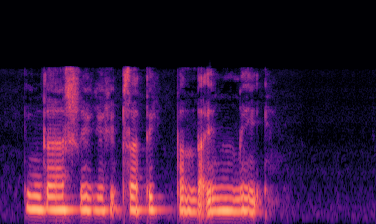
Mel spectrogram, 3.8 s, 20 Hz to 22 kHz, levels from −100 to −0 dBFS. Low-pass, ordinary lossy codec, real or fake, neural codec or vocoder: 7.2 kHz; AAC, 64 kbps; fake; codec, 16 kHz, 16 kbps, FunCodec, trained on LibriTTS, 50 frames a second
